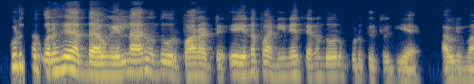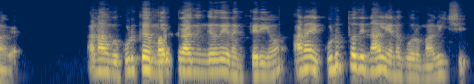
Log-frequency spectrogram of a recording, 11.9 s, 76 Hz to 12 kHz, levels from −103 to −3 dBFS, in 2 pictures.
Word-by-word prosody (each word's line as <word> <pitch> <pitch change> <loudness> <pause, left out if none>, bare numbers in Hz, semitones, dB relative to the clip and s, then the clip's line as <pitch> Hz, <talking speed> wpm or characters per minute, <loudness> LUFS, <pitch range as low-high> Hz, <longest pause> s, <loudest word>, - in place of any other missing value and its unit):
குடுத்த 225 -1 -2
பிறகு 170 +5 +4
அந்த 140 -1 -3
அவங்க 135 0 +1
எல்லாரும் 160 +2 +1
வந்து 150 +2 -10
ஒரு - - -4
பாராட்டு. 130 -2 -1 0.2
ஏய் 135 -2 +2
என்னப்பா 150 0 -4
நீனே 130 +3 -6
தினந்தோறும் 125 +1 -6
குடுத்துட்டு 110 -2 -14
இருக்கியே! 95 -1 -7 0.4
அப்படிம்பாங்க. 95 -3 -5 1.0
ஆனா, 170 - -2
அவங்க 155 -3 -1
குடுக்க 180 +3 +2 0.2
மறுக்கிறாங்கங்கறது 160 +1 +2
எனக்கு 120 -4 -8
தெரியும். 135 +6 -3 0.2
ஆனா, 195 - +4
இ - - 0 0.2
குடுப்பதினால் 200 -4 +3
எனக்கு 130 -2 -10
ஒரு 115 - -8
மகிழ்ச்சி! 140 +5 -9
140 Hz, 135 wpm, -22 LUFS, 125-165 Hz, 1.0 s, பிறகு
